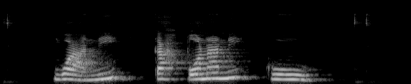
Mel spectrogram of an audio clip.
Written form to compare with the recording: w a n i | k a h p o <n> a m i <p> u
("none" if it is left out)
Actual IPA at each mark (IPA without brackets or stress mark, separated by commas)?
n, k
